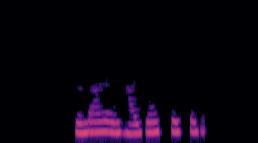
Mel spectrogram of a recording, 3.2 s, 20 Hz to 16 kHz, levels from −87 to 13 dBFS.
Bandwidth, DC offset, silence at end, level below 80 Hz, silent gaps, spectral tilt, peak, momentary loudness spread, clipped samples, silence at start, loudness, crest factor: 2 kHz; under 0.1%; 0.7 s; -84 dBFS; 2.02-2.13 s, 2.28-2.36 s; -10.5 dB/octave; -28 dBFS; 9 LU; under 0.1%; 0.95 s; -39 LUFS; 12 dB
